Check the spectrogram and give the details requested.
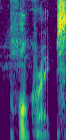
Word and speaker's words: pulchripes: I always mispronounce that one. It's pulchripes.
